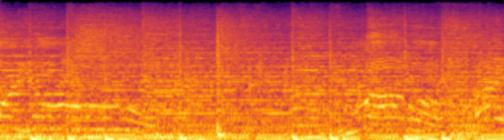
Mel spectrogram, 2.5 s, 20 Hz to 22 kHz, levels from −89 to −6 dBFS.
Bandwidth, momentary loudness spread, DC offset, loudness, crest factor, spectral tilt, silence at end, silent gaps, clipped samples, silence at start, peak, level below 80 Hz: 19 kHz; 2 LU; under 0.1%; -10 LUFS; 10 dB; -4.5 dB/octave; 0 s; none; under 0.1%; 0 s; 0 dBFS; -14 dBFS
